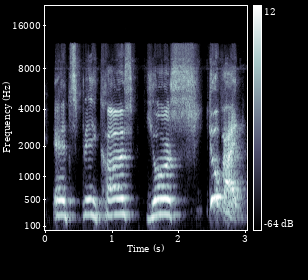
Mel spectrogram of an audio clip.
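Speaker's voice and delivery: huge, slow, very loud pronouncement; thunderous verdict from on high, drawn out; booming voice. A narrator's reading. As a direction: boom it out like God filling the air. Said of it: "this booming voice filled the air".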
